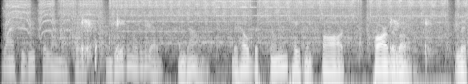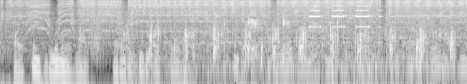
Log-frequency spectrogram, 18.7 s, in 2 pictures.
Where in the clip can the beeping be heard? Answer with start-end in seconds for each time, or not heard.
4.3-5.8, 15.5-17.1.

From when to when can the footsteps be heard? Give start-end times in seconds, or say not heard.
11.8-18.5.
